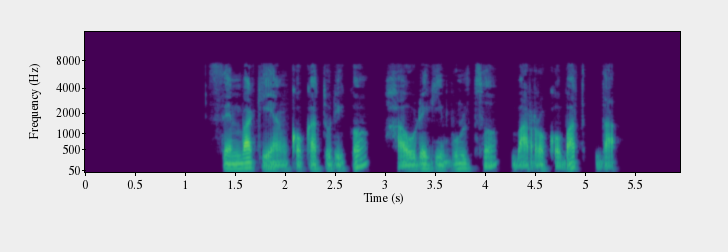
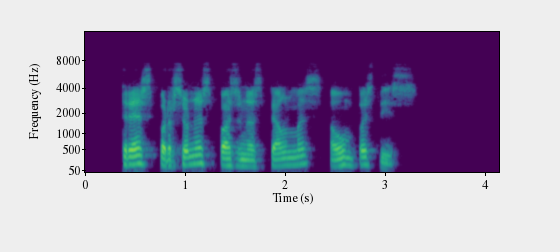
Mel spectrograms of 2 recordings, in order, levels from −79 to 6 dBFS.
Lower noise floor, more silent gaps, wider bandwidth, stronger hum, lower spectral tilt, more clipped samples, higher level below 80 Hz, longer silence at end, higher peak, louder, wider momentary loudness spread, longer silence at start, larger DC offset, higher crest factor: about the same, under -90 dBFS vs under -90 dBFS; neither; about the same, 7.8 kHz vs 7.8 kHz; neither; about the same, -6.5 dB/octave vs -5.5 dB/octave; neither; first, -44 dBFS vs -62 dBFS; second, 0.65 s vs 0.85 s; about the same, 0 dBFS vs -2 dBFS; second, -24 LUFS vs -20 LUFS; second, 9 LU vs 14 LU; first, 1.25 s vs 0.35 s; neither; about the same, 24 dB vs 20 dB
